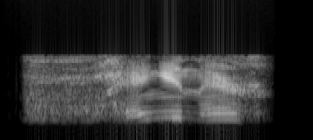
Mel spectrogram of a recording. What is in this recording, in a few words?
Voices Heal Male; rebel cops 2019 gamerip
